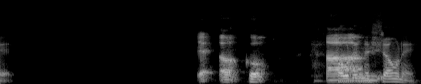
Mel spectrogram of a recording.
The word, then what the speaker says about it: Haudenosaunee: Haudenosaunee. Haudenosaunee. I had such difficulty trying to pronounce that. It's hard until I heard you say it. Yeah. Oh, cool. Haudenosaunee.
